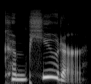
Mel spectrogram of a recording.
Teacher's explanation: Computer, in American English, the T becomes a flap T, sounding like a fast D.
